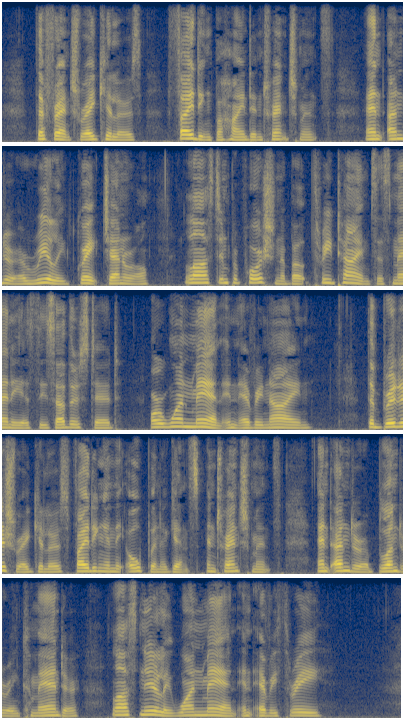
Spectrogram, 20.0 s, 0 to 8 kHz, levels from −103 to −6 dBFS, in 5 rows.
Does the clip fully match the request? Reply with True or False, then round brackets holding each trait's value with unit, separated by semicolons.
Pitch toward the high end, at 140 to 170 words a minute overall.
False (170 Hz; 155 wpm)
